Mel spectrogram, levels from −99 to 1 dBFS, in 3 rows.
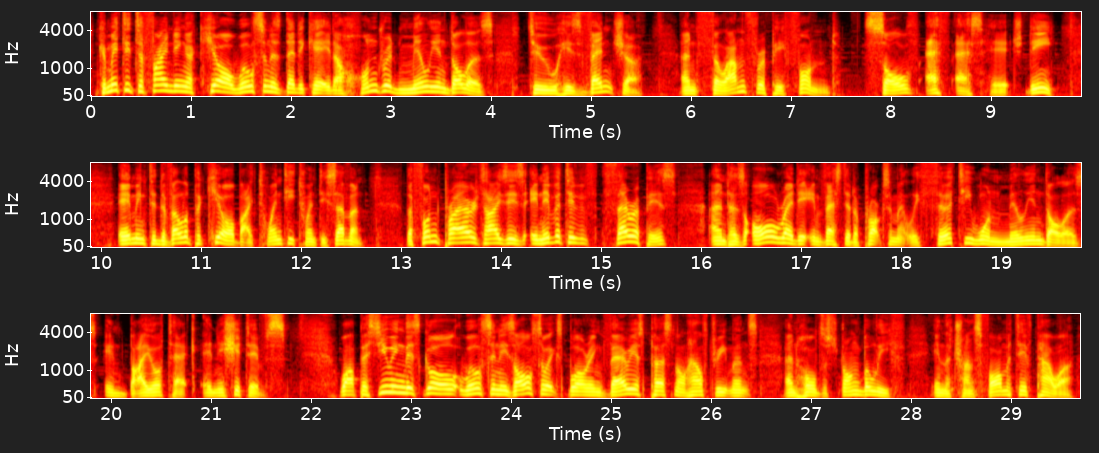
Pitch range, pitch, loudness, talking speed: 110-155 Hz, 130 Hz, -18 LUFS, 125 wpm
